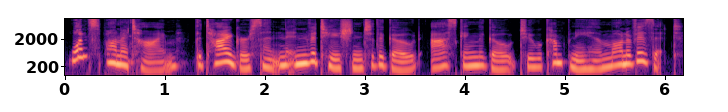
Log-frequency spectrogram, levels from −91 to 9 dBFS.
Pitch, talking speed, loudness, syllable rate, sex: 225 Hz, 205 wpm, -18 LUFS, 5.3 syllables/s, female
